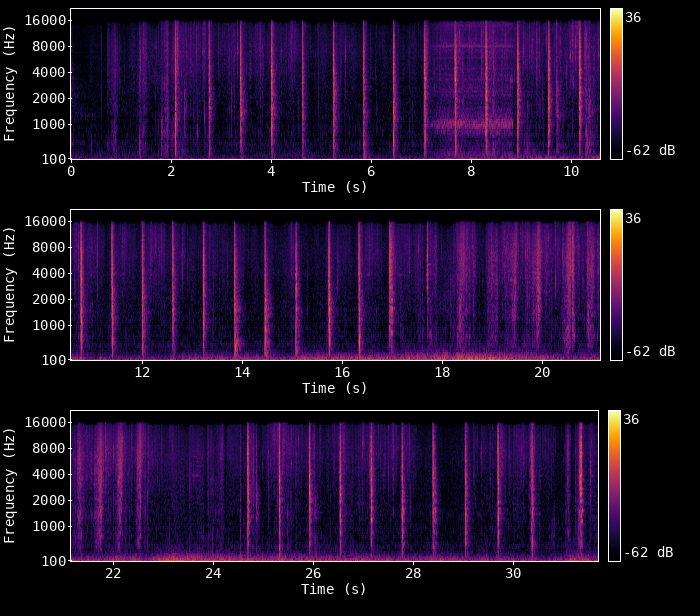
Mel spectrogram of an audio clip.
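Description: A steady series of sharp crunching clicks, about two a second, running on without a break. From about seven seconds in, gusts of wind rumble on the microphone, strongest in the middle and again near the end.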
